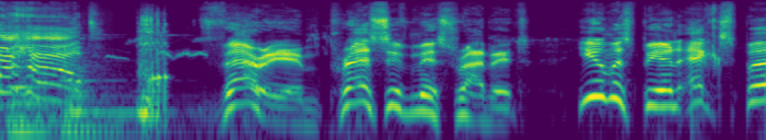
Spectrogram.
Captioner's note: oinks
